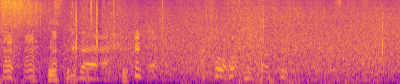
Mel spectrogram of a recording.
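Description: Steady rush of river rapids, with indistinct voices talking over it for the first couple of seconds.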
